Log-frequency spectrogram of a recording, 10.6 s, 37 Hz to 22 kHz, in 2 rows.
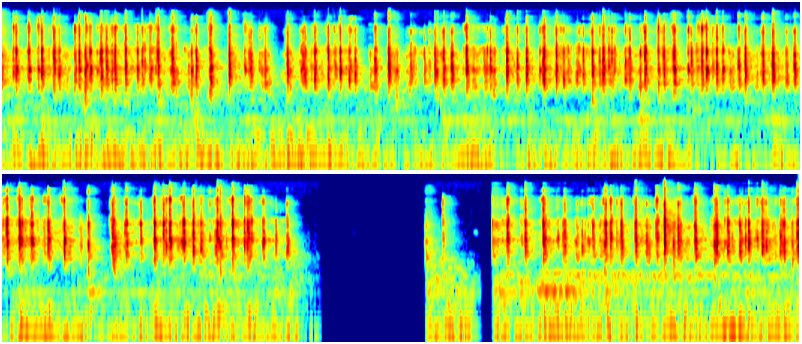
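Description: Fingertips of both hands type continuously on a Keychron K4 compact mechanical keyboard with Gateron Yellow switches, grey and orange ABS plastic keycaps, and a plastic and metal case, resting on a desk mat. A steady stream of fast, bright, clacky keystrokes with very short decay fills the clip, with a brief silence near the end before the typing resumes. A faint low hum sits underneath.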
